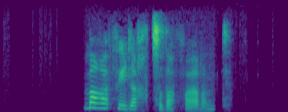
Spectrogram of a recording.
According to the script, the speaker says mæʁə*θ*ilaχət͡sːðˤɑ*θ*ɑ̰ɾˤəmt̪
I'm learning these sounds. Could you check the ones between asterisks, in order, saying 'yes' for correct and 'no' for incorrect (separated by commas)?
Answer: no, no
